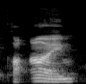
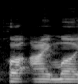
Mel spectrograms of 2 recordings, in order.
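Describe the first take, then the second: First: The word ends on a consonant sound. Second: The word ends with an extra vowel sound. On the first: The speaker calls it right. "you say pa-im" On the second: The speaker calls it wrong. "instead of saying pa-ima yum"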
